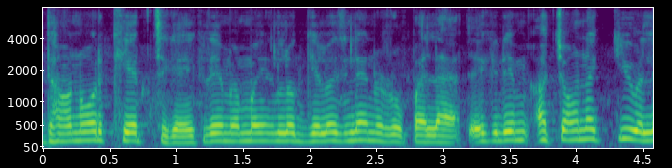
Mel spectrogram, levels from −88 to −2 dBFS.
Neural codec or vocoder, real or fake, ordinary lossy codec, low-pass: codec, 16 kHz, 4.8 kbps, FACodec; fake; none; none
